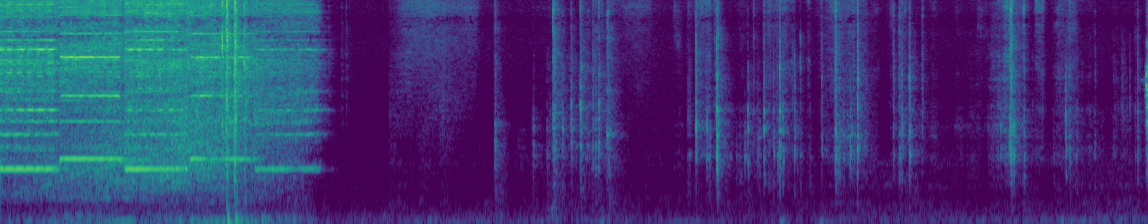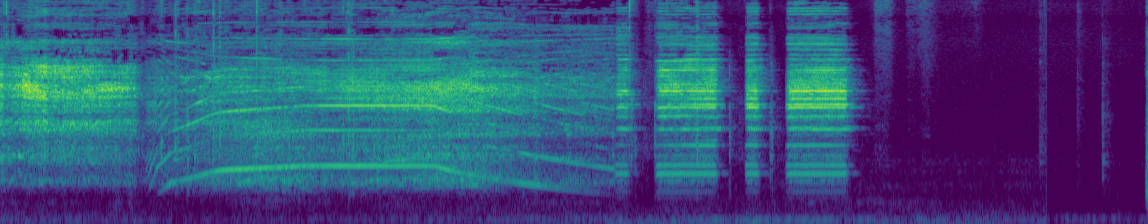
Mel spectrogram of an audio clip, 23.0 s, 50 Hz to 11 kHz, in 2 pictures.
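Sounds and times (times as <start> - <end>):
toy electronic siren wail: 0.0 - 3.2, 11.5 - 20.0
plastic toy cars clicking: 5.2 - 17.9.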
